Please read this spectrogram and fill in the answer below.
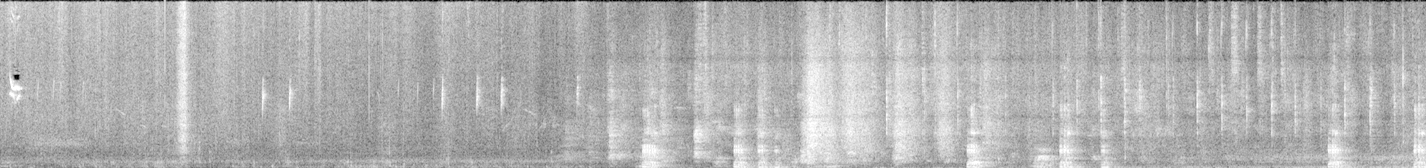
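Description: Gloucester Old Spot sow grunting in short repeated bursts while her newborn piglets suckle, starting about six seconds in after faint field noise.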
